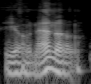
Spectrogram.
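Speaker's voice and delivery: soft mimicry of a creepy TTS voice; creepy TTS imitation. Streamer puzzled by the donation alert, quiet TTS imitation. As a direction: lightly copy the odd text-to-speech delivery, quietly. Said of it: "Why did it say it like that?".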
